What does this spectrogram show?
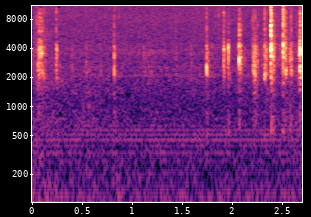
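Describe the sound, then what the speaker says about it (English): Keys clatter on a computer keyboard during office software data entry, a quiet run of light irregular taps, denser toward the end, against a faint steady hum. "I'll type in"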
